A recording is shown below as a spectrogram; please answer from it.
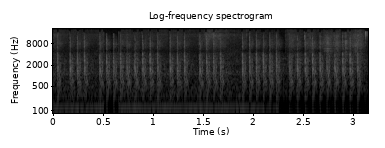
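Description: Sustained machine gun fire from Kamaitachi no Yoru rattles in rapid, steady bursts with brief gaps, loud and close, with no talking.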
